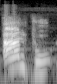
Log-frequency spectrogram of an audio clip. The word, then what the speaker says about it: Inpu: Now he goes by the name, in English we pronounce it Anpu, in Medunetcher it is Inpu.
